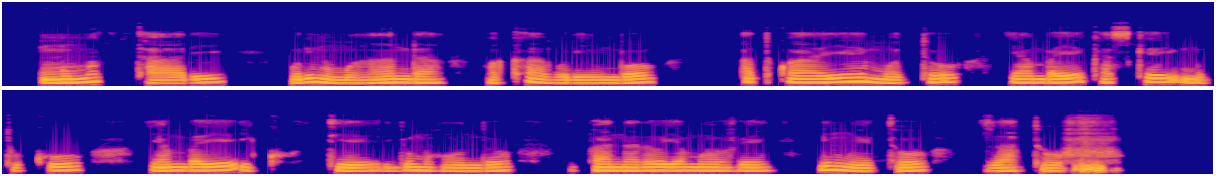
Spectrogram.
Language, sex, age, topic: Kinyarwanda, male, 25-35, finance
